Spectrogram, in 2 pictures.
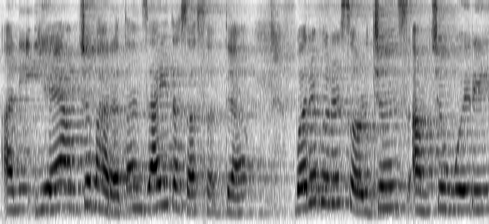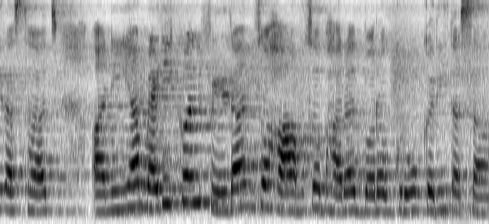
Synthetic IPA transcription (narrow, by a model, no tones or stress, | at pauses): a̰ɽ̃iɦeamt͡ɕjabʱaɾt̪ãnd͡zaiːt̪əsasəd̪ʱja | bəɾebəɾesəɾd͡ʑənsa̰mt͡ɕeʋəjɾeiɾəsat͡s | aɽ̃ijameɽikəlfilɖãnt͡sɔɦaːmt͡sɔbʱaɾət̪̚bəɾɔɡɾokəɾiːt̪əsa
